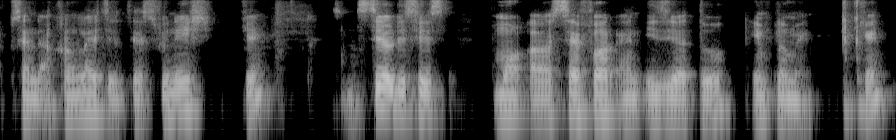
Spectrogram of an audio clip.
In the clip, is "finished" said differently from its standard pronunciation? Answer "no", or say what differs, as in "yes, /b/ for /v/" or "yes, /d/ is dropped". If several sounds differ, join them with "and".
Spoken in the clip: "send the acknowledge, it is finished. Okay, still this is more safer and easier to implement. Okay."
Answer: yes, /t/ is dropped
